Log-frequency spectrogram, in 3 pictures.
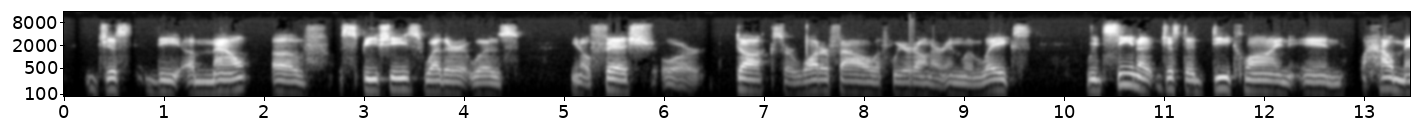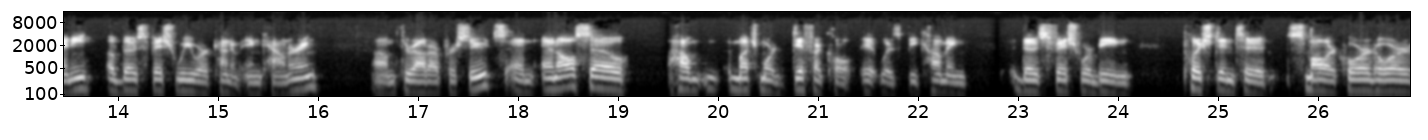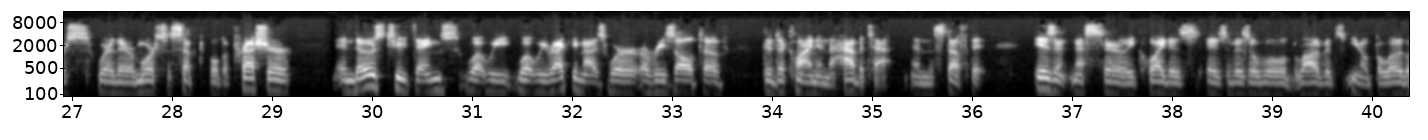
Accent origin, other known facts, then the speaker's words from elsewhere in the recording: Fort Myers, Florida, United States; Daniel and I, who are the two founders, both live, born and raised in Fort Myers in Southwest Florida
